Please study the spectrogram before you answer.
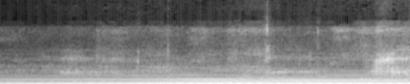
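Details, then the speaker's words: Microwave with its door closed gives a steady low electrical buzz caused by a faulty main control board, which is being replaced. "The issue is when I close the door, it buzzes."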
